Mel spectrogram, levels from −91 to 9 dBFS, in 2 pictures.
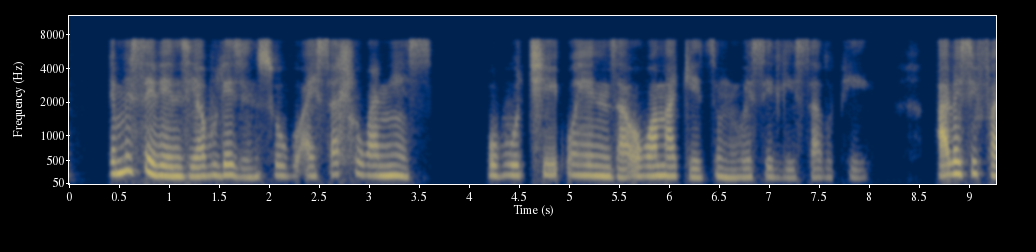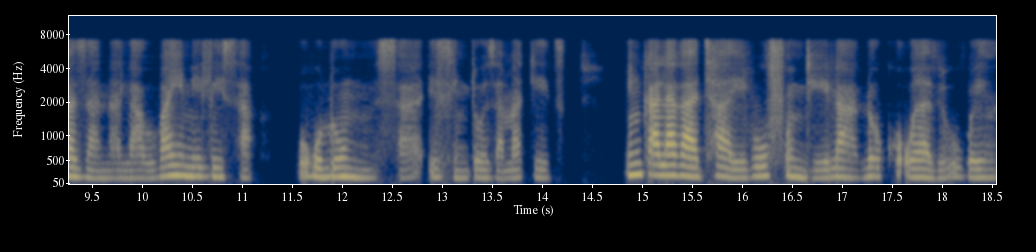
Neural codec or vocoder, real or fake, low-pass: codec, 16 kHz, about 1 kbps, DyCAST, with the encoder's durations; fake; 7.2 kHz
